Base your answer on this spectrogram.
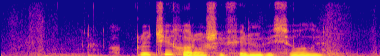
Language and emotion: Russian, sad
